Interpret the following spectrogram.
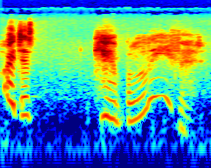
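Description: Earnest woman, very expressive pitch. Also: unhurried, a little hiss or hum, heavily acted. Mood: stunned. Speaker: supporting radio actress. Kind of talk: old-time radio acting. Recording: old radio drama recording.

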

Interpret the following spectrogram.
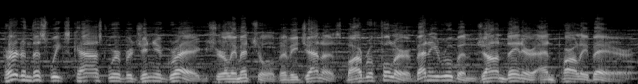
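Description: American radio announcer, animated delivery over music. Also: male voice, medium pitch, a little fast, rough recording. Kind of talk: 1950s radio announcing, scripted credits.

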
